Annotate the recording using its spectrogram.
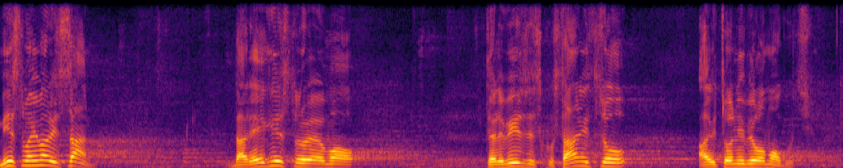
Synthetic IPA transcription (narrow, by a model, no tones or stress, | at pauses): miːsmoimalisan | d̪aɾeɡist̪ɾuje̞mo | t̪e̞le̞ʋiːziskust̪anit̪su | a̰lit̪oːnie̞biːlˠo̞mo̞ɡṵːt͡ɕe̥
